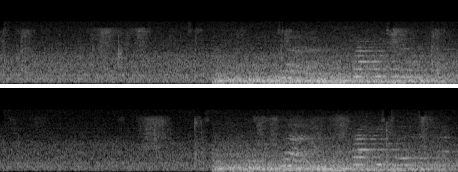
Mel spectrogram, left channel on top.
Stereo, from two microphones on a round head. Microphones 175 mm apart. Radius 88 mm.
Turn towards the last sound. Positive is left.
turn(degrees=-70)  # may be behind; listen again after turning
